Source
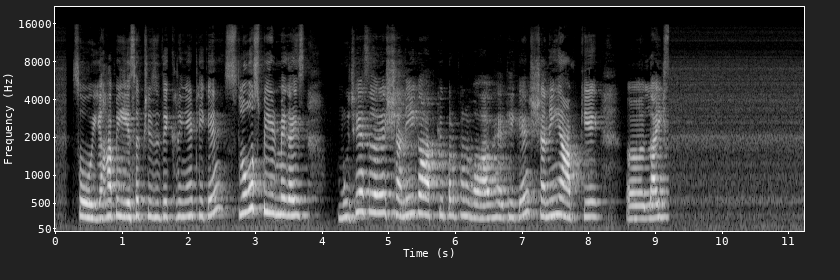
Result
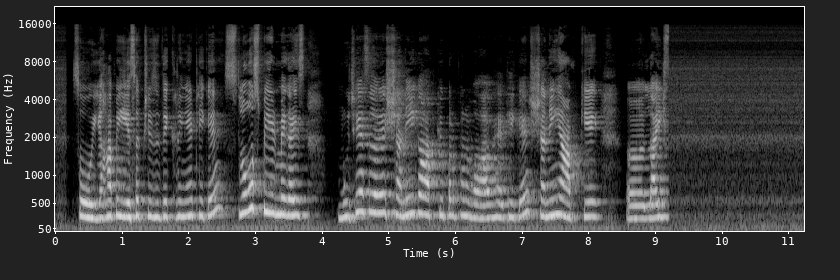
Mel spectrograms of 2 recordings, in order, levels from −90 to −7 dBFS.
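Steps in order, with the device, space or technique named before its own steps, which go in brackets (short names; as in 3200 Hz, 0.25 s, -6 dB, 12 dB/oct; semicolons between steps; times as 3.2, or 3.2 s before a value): smiley-face EQ (low shelf 130 Hz +5.5 dB; bell 960 Hz -7.5 dB 2.3 oct; high shelf 10000 Hz +5 dB); 6.44–6.98 high shelf 12000 Hz -5 dB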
